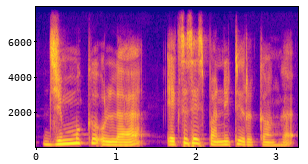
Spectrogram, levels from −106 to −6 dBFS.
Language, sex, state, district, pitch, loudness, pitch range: Tamil, female, Tamil Nadu, Nilgiris, 170 Hz, -14 LUFS, 155-215 Hz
